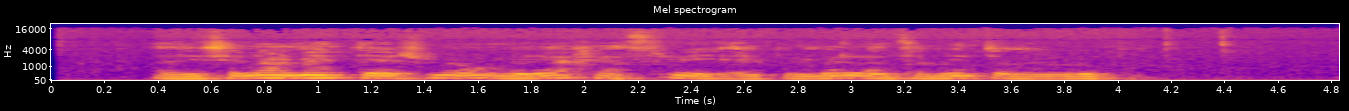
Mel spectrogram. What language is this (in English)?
Spanish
